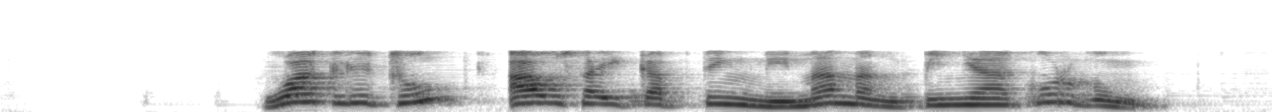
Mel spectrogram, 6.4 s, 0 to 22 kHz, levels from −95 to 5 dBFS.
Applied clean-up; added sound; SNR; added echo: neural mask model DeepFilterNet 3.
